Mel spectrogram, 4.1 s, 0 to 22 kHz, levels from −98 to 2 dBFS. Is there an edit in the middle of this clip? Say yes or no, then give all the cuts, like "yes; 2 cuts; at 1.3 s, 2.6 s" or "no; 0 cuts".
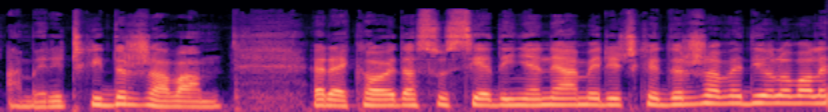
no; 0 cuts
